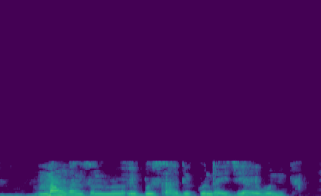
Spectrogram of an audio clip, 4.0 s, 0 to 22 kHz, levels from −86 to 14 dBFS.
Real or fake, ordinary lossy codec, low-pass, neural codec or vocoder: real; AAC, 16 kbps; 7.2 kHz; none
